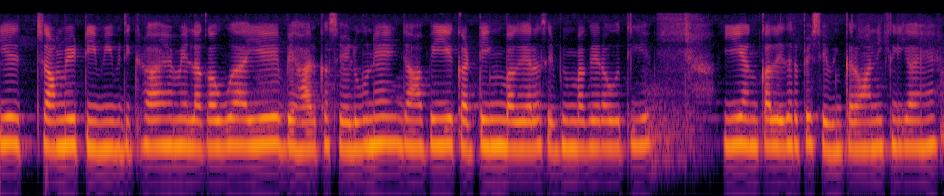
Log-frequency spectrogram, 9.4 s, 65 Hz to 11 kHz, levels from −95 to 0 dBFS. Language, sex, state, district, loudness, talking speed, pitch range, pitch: Hindi, female, Bihar, Jahanabad, -30 LUFS, 215 wpm, 235-245 Hz, 240 Hz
